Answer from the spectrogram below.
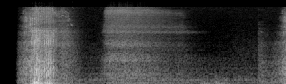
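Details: A sleeping dog: a loud snorting breath followed by softer, rough noisy breathing; snoring.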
